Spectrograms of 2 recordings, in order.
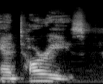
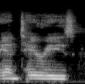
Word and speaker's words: Antares: sky you'll notice that this particular Antares or Antares is and by the way it even looks like it kind of rhymes with Mars and tar this AR here looks a lot like Mars it's a very bright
